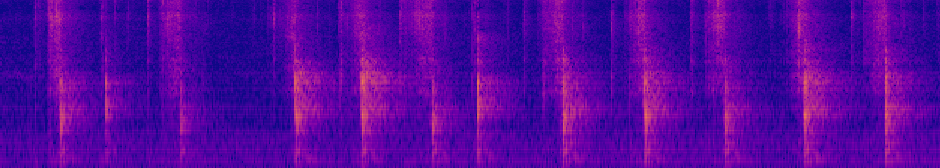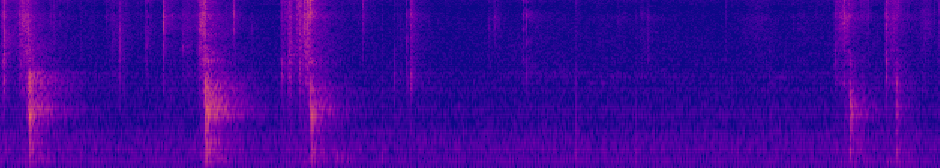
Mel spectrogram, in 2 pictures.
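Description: Santoku knife chopping red onion on an end-grain wooden cutting board: sharp knocks of the blade on the wood about twice a second. The chopping stops for a few seconds about two-thirds of the way through and starts again near the end.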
